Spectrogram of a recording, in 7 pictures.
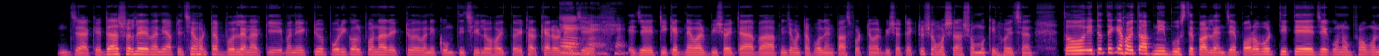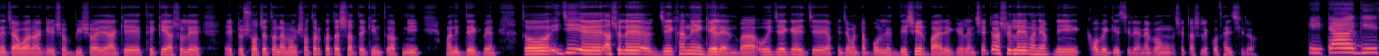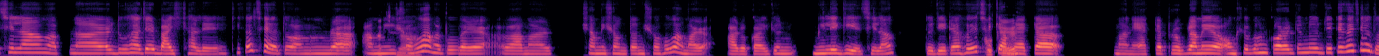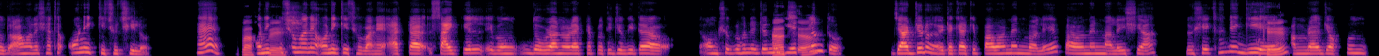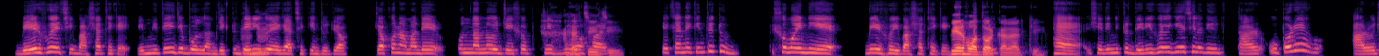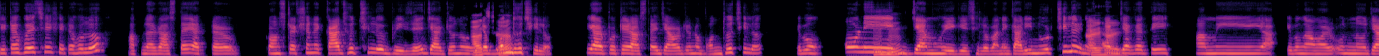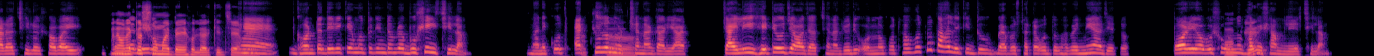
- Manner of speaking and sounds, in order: laughing while speaking: "আসলে"; laughing while speaking: "যেমনটা"; tapping; other background noise; chuckle; in English: "ইভেঞ্চুয়ালি"; stressed: "অনেক জ্যাম"; "অন্যভাবে" said as "ওদ্দভাবে"
- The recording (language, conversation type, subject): Bengali, podcast, ভ্রমণে তোমার সবচেয়ে বড় ভুলটা কী ছিল, আর সেখান থেকে তুমি কী শিখলে?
